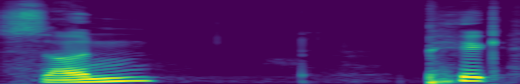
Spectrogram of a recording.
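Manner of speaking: put-on booming deep voice. Quoting a parent's advice in a James Earl Jones voice. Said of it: "I make my dad sound like James Earl Jones".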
